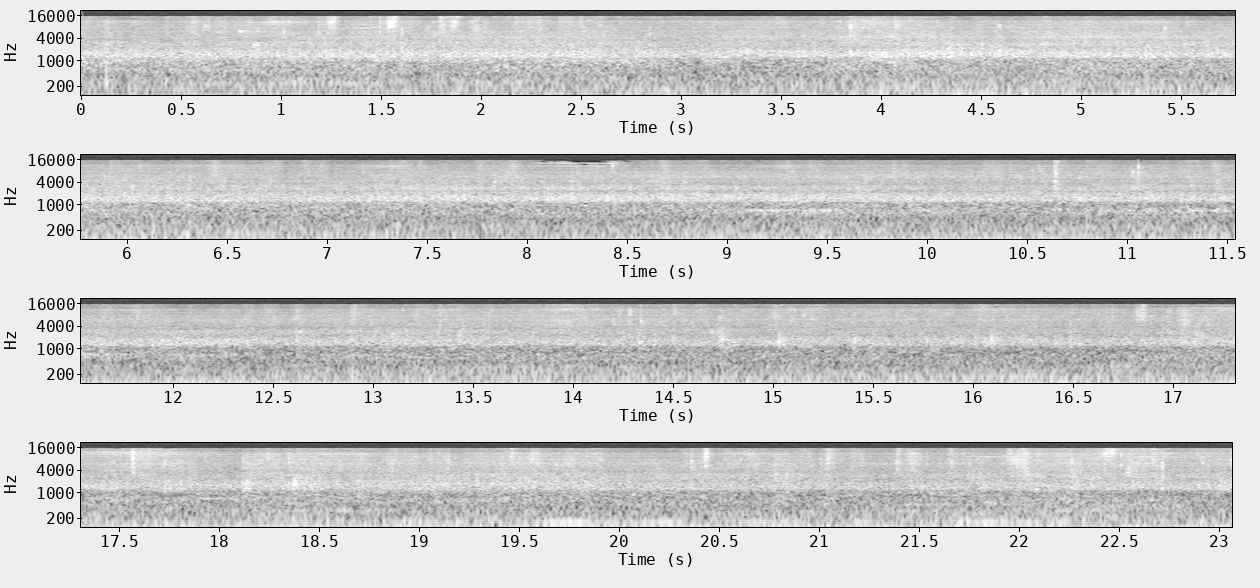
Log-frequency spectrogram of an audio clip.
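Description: Steady low rumble of city street traffic, cars running along the road beside the pavement, growing a little louder over the first several seconds.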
